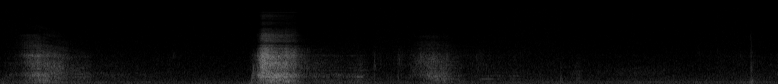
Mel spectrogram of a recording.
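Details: Whales surfacing beside kayaks in Bahía de las Conchas near Bahía Magdalena, Baja California Sur, on a perfectly calm sea; three broad whooshing blows, the loudest midway, softer ones before and after, over quiet water.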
